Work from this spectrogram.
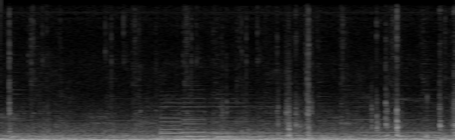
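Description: Keys clatter on a computer keyboard as an AutoCAD trim command is typed in, a steady run of close, crisp taps over a low, constant background hum.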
